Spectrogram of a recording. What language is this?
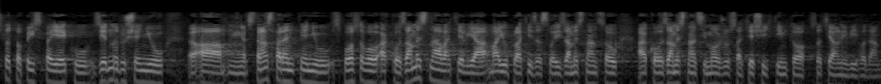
Slovak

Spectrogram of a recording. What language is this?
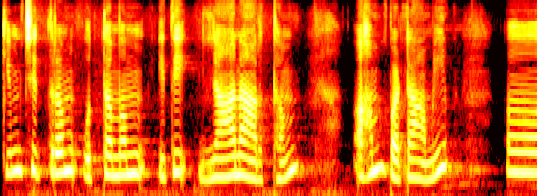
Sanskrit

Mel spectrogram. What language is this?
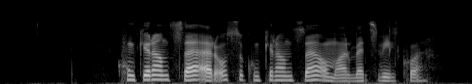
Norwegian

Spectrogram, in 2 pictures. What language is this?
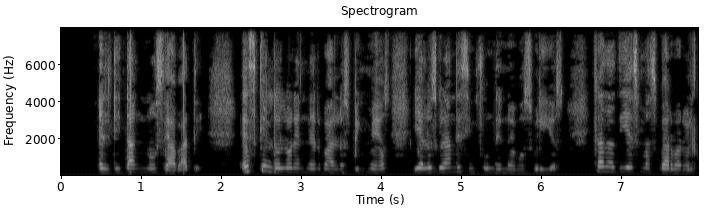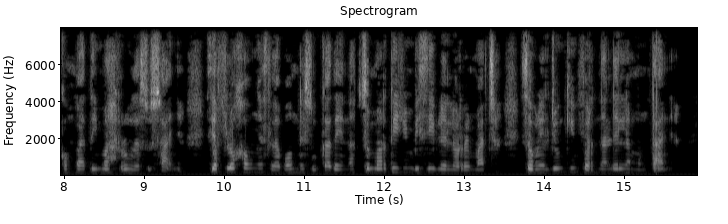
Spanish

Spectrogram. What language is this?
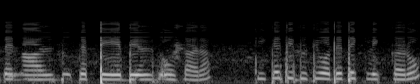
Punjabi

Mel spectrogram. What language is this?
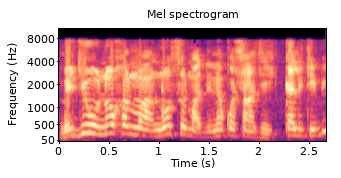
Wolof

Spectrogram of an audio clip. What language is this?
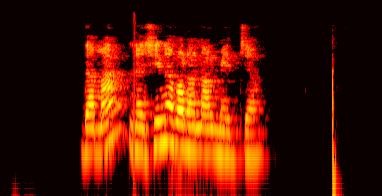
Catalan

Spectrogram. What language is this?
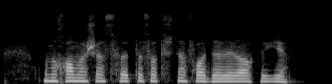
Uzbek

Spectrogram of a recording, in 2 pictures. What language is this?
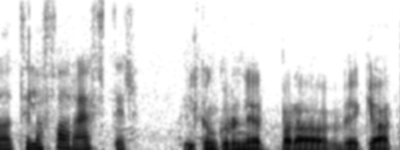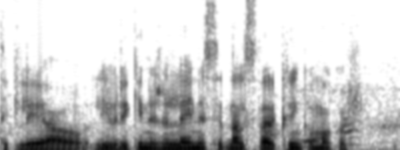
Icelandic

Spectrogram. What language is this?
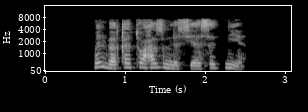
Central Kurdish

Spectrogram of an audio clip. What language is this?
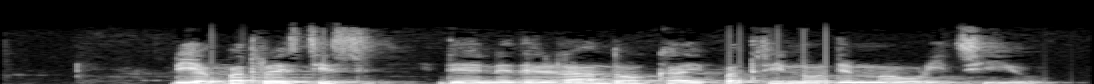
Esperanto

